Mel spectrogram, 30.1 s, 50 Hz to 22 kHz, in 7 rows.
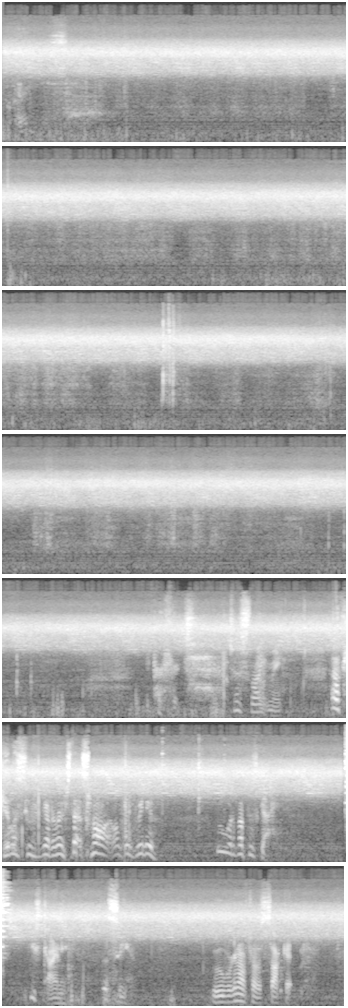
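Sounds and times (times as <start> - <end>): insect chorus: 0.0 - 30.0
sharp click: 10.6 - 10.9.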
